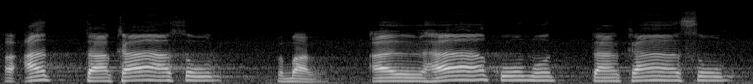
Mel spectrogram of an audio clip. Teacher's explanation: tebal karena di akhir kalimat dimatikan, diwakafkan sebelumnya berharokat doma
